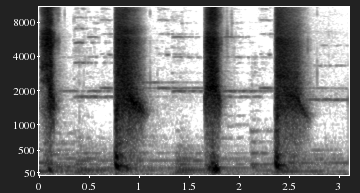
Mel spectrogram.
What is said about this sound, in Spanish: Se oyen disparos de escopeta en la lejanía.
